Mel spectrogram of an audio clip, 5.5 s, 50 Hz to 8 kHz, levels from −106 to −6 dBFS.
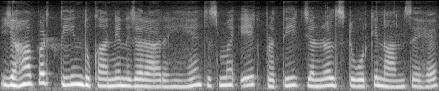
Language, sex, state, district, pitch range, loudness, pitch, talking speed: Hindi, female, Uttar Pradesh, Muzaffarnagar, 205-245 Hz, -18 LUFS, 225 Hz, 185 wpm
